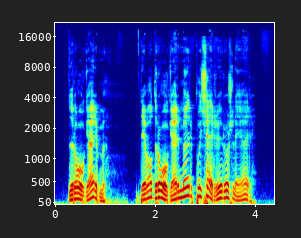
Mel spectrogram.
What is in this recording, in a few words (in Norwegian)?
"drågærm", Numedalsmål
